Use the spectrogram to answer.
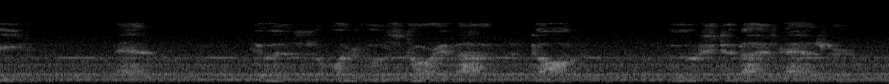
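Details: Example of mild intelligibility impairment: dysphonia (disordered voice) without dysarthria, intelligibility not disordered; finding: dysphonia.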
